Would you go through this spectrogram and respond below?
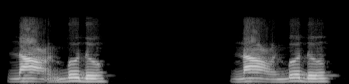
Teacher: আইনটা গলার ভিতরে যাবে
